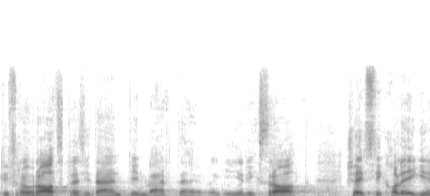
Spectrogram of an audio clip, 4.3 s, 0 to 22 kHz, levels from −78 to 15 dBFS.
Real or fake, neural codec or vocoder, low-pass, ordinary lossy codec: fake; vocoder, 44.1 kHz, 128 mel bands, Pupu-Vocoder; 14.4 kHz; none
